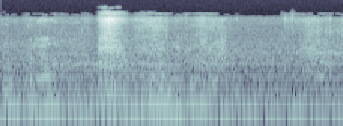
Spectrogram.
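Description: A low, steady rumble with a man's brief murmured vocal sounds over it.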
